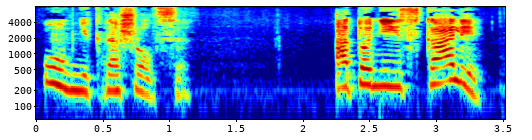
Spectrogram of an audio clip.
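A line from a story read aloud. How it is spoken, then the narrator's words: Loud groaning sigh. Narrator (Russian): Она громко со стоном вздохнула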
